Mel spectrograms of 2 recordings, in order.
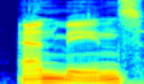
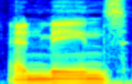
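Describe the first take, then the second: Both takes have the same delivery.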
